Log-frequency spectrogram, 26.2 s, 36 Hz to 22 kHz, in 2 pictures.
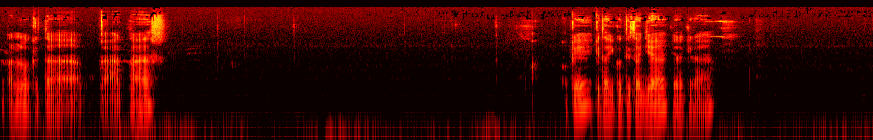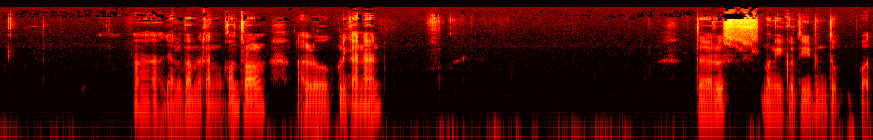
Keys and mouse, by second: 2.7 right click, 6.0 right click, 7.0-9.7 shift+middle drag, 9.7 ctrl+right click, 12.6 ctrl+right click, 13.4-16.4 shift+middle drag, 19.0 ctrl+right click, 22.5 ctrl+right click, 23.4-26.2 shift+middle drag.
